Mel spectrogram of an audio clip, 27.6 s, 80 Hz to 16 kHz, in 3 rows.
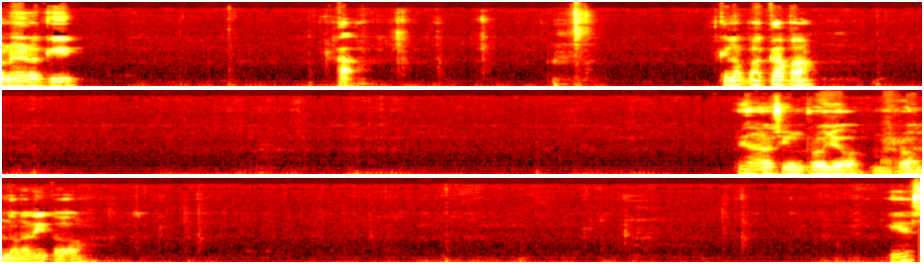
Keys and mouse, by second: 0.0-11.0 drag, 5.8 Return, 19.1-22.9 middle drag, 20.4 Tab, 22.9-24.2 drag, 24.2-26.8 ctrl+middle drag, 25.8 Tab, 26.8 click.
